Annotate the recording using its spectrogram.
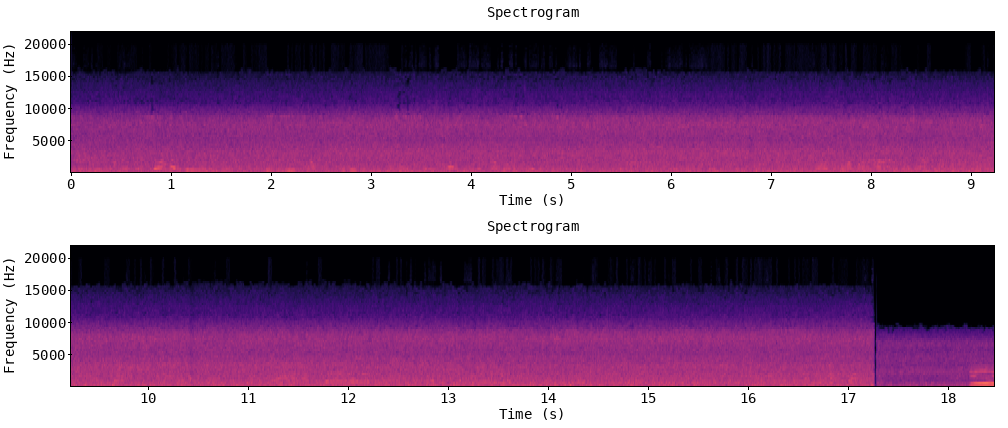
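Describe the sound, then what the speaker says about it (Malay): Kemensah waterfall in the Malaysian forest roars as a constant dense rush of falling water, loud and steady for the whole stretch, with a voice faintly speaking under it before a brief pause at the end. "Kita dah sampai air terjun yang kedua. Ni air terjun Karin."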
